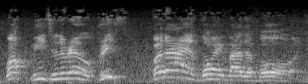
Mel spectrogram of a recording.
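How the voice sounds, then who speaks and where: A man's voice: very high-pitched, big pitch swings, moderate pace, background noise. A young man playing a proud, blaspheming sea captain in theatrical old-time radio drama style, with archaic, declamatory speech. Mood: raging defiance. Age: young adult. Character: defiant blaspheming sea captain, proud, raging, later pleading.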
